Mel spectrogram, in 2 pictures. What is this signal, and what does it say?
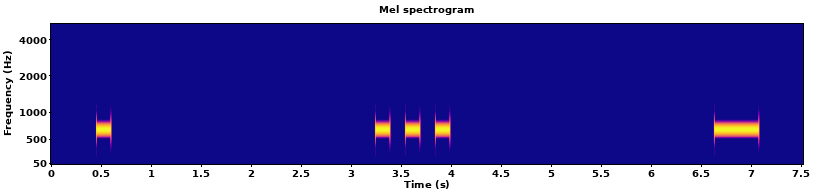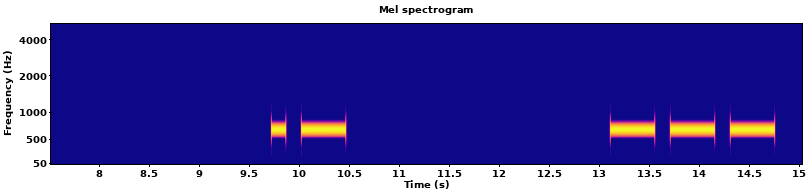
Morse code, heard as a keyed tone, about 8 wpm, spaced as for 3 wpm, 680 Hz. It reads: ESTAO
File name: arquivos / texto / texto 01 08ppm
